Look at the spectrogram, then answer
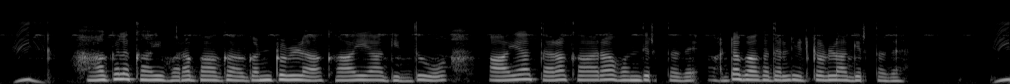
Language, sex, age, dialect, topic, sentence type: Kannada, female, 46-50, Mysore Kannada, agriculture, statement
